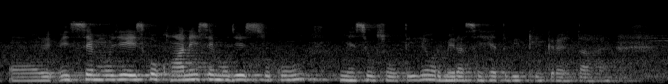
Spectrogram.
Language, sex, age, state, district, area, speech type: Hindi, female, 45-60, Madhya Pradesh, Hoshangabad, urban, spontaneous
